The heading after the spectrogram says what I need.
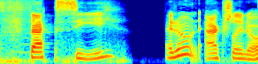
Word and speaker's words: Phexxi: start having sex, and it is it's called Phexi. I don't actually know how you're pronouncing Phexi, but it's PHEXI.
